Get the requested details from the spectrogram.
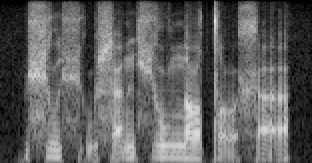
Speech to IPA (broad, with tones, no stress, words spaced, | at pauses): ɕu˦çṵ˨ɬa̰˦n ço˦wna˨ tˤa̰˨xa̰˦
